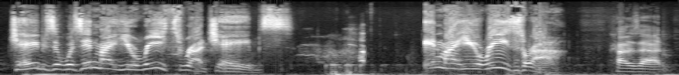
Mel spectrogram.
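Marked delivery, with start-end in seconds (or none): 0.1-5.6 high, very slow, high-energy voice. Doing an impersonation of Raquel when asked: impersonation of Raquel. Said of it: "Do you have an impersonation of Raquel".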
